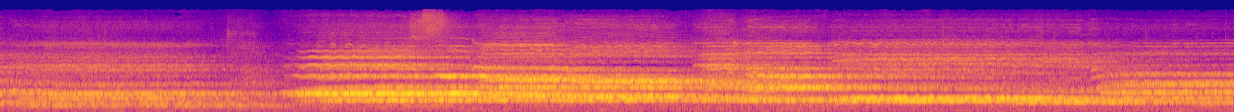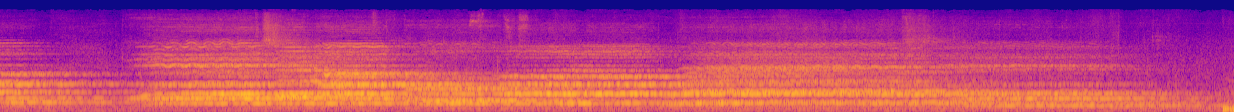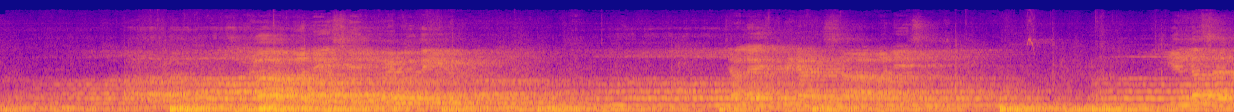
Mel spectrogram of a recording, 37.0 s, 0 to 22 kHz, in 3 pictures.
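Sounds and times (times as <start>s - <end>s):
mixed choir singing unaccompanied: 0.0s - 37.0s.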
